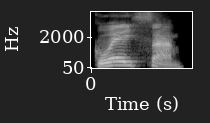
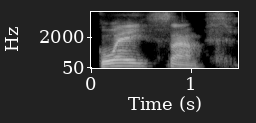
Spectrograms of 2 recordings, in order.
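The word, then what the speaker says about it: Guessand: Guay Sam. Guay Sam. There's Captain Mike saying the legend. Legend. Legend. Legend. Cuz that's what captain is. Um, but yeah, don't pronounce the U or the D.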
